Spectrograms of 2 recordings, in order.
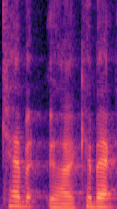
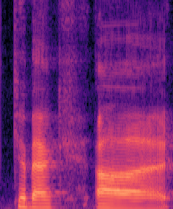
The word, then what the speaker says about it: Quebec: So Quebec had been like Quebec. Quebec. Had been very much like Qatar, Quebec. There's a U though in Quebec. There's no U yes, in but it's Qatar. French. So, Quebec.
